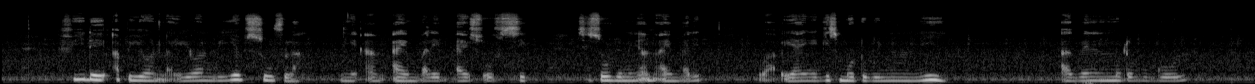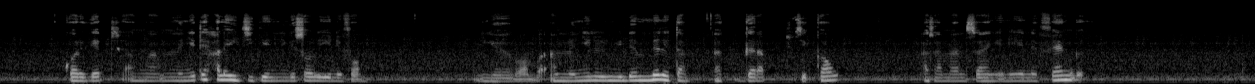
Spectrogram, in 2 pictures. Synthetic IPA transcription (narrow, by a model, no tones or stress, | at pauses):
fiːdejʔɐpjɔːnlɐ̰jɔːnbijep̚suːflɐ | ŋɛʔa̰ma̰jmbalit̚ajsuːfsik̚ | sisuːflimiɲa̰ma̰jmbalit̚ | wa̰jaŋɡɛɡismotuɡuɲulni | ʔɐ̰bɛnɛnmutobuɡol | kɔɾɡɛta̰mamnɐɲɛtɛxalɐjd͡ʒikenɲiŋɡɛsɔljinifɔ̰m | ŋɡɛɾɔ̰mbɐ̰ʔa̰mnɐɲɛleidɛmnɛlɛtam | ɐk̚ɡaɾɐp̚sikaw | ʔasamaːnsaŋɡɛnijɛnɛfɛŋɡə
